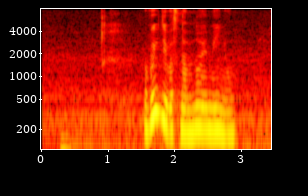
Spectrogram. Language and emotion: Russian, neutral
